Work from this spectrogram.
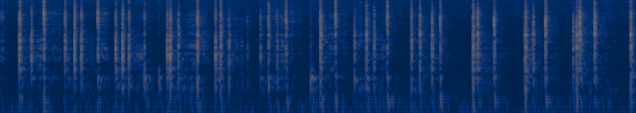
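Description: Long nails tap and scratch the lid and rim of a hollow, red heart-shaped cardboard gift box. The result is a quiet, irregular stream of quick, dry, crisp taps and scratchy rasps, bright and papery, with almost no ring or low end.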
